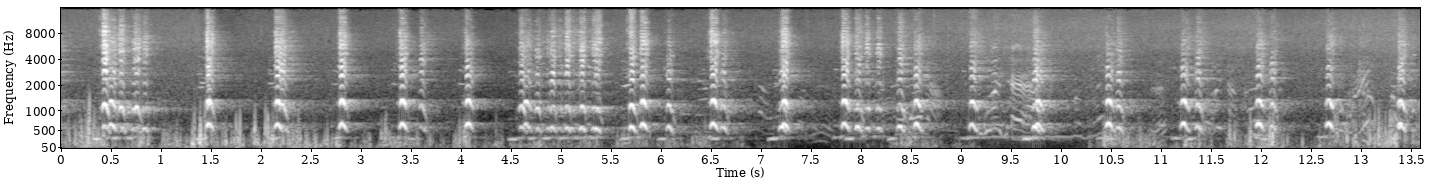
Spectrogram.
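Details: Pair of siamangs in a zoo in Kagoshima, Japan, answering each other in an exchange of calls: bursts of harsh, barking whoops come in quick runs, then pause briefly before resuming at a rapid, uneven pace.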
